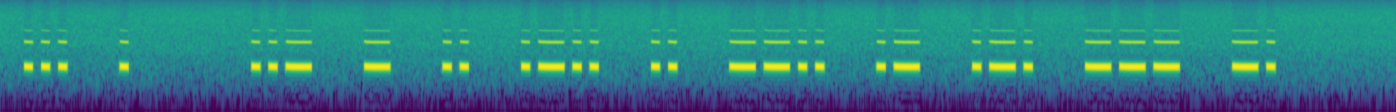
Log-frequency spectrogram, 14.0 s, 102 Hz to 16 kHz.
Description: Morse code, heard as a keyed tone, machine-sent, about 14 wpm, spaced as for 10 wpm, 790 Hz. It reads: SE UTILIZARON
